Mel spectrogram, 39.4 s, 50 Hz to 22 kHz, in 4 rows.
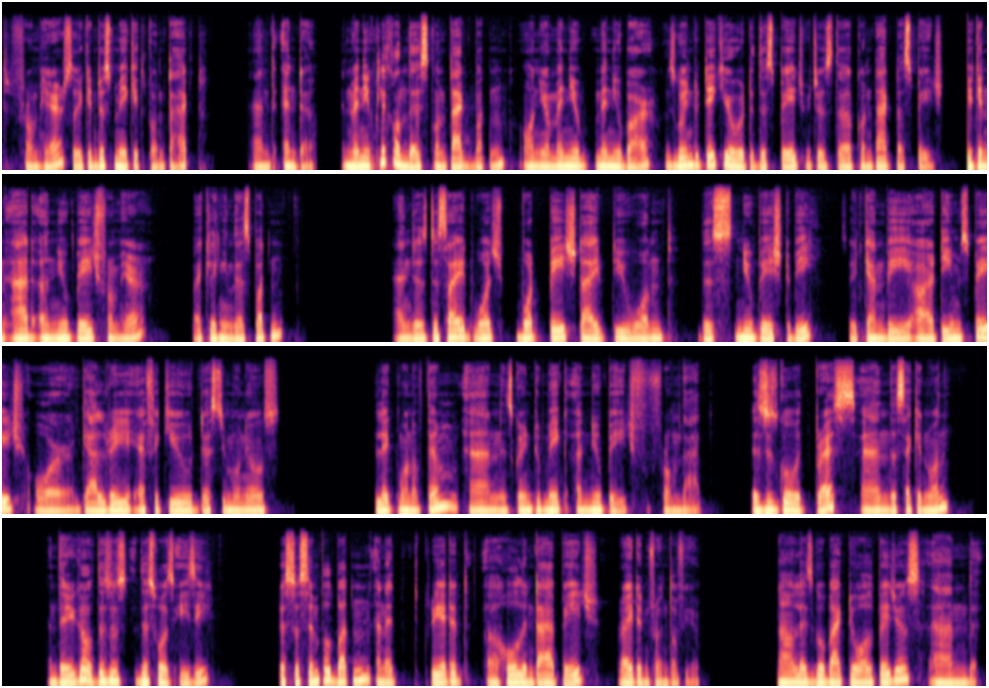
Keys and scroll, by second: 1.7 BackSpace, 2.1 t, 2.4 Return.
